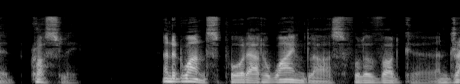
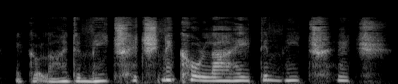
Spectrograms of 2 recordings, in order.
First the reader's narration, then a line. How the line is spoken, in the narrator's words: whispered Maria Nikolaevna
